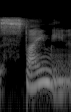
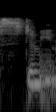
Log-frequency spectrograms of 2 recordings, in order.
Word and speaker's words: stimming: thought it was weird he calls it stymie instead of stimming i'd never heard it pronounced stymine before and i i don't i don't know if that's a northern ireland thing or because everyone i know says stimming but i'm in america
